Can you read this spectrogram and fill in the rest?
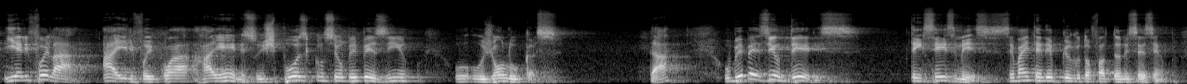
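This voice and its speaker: A man's voice: on the high side, animated, normal speed. A man, a pastor preaching a sermon, telling stories and asking his congregation rhetorical questions. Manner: storytelling with acted voices and rhetorical questions.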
